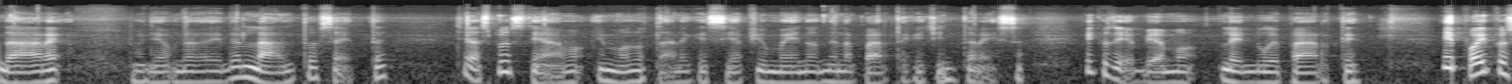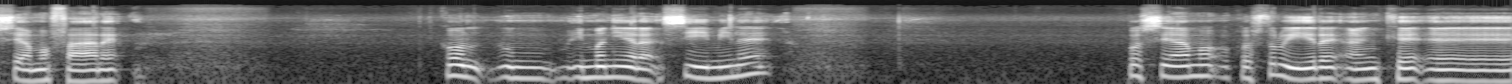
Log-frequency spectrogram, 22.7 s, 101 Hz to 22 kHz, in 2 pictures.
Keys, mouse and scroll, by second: 0.0 click, 1.4 Home, 3.8 click, 6.7 middle click.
